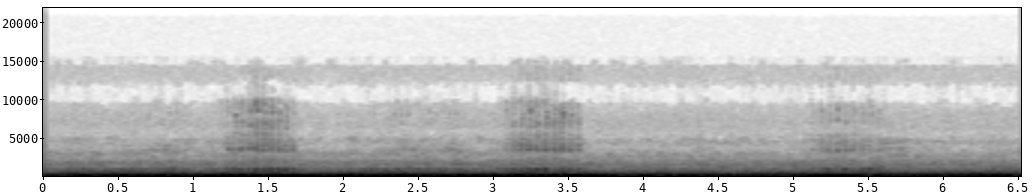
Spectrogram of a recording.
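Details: Purring house cat, described as quick to purr; low steady rumble with soft rhythmic breathing swells about every two seconds, faint hissy bursts at those moments.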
